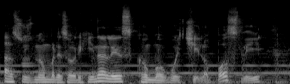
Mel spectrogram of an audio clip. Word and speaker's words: Huitzilopochtli: no nos pronunciemos ansí los españoles los conocían al no poder pronunciar huitzilopochtli idescat época los conocían como gucci lobo y pesca típica pero no me empezó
